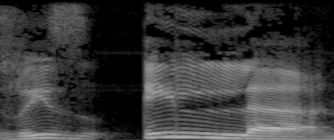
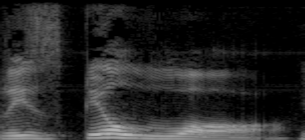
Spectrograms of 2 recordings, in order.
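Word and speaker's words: رزق الله: We said if the word Allah is preceded by a kasra, the letter lam of the word Allah is pronounced lightly. – Yes. – Rizqilla, not rizqillah.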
